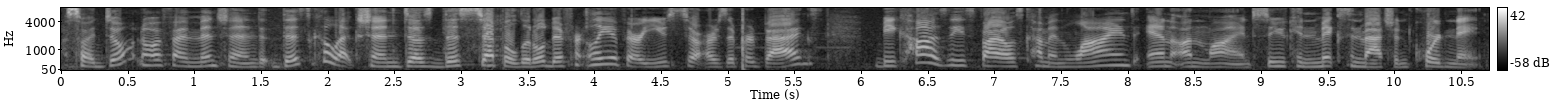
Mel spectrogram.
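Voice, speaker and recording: A woman's voice: mid-range voice, lively intonation, moderate pace. A woman giving an upbeat, chatty embroidery demonstration, encouraging viewers as she works. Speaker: embroidery instructor. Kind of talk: casual demonstration.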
